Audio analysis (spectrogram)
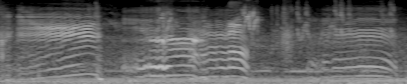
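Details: Male and female desi goats at a goat farm bleat in wavering, nasal cries in quick succession, calling for food or for their kids.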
